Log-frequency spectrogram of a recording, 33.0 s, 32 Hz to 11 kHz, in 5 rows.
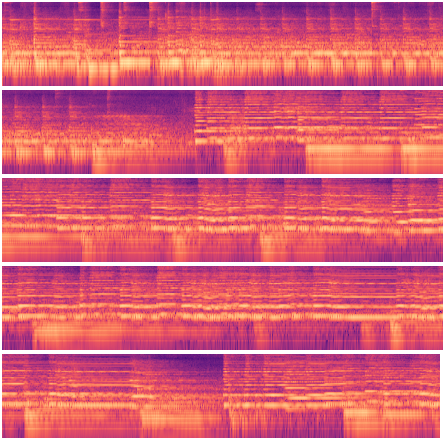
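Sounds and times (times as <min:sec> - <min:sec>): held bass notes: 0:00.0 - 0:33.0
plucked notes: 0:00.0 - 0:33.0
reedy melody: 0:00.0 - 0:33.0.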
